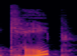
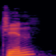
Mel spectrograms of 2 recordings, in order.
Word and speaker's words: Jin: So I think what we do here, you play Cape? Bro. Not the Cape, dude. It's pronounced Jin. You got it, Jin.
